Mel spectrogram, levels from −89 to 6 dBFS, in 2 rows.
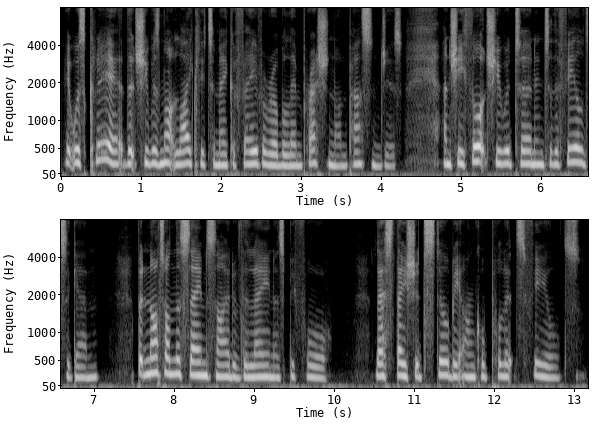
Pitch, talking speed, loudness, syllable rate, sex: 215 Hz, 200 wpm, -20 LUFS, 5.1 syllables/s, female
